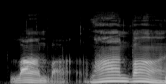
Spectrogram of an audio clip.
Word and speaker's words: Lanvin: Is it Lanvin or Lanvin? Lanvin. Yeah, With an IN. Yeah, it's crazy. It's some French shit, you know. Lanvin. Everybody say it different.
